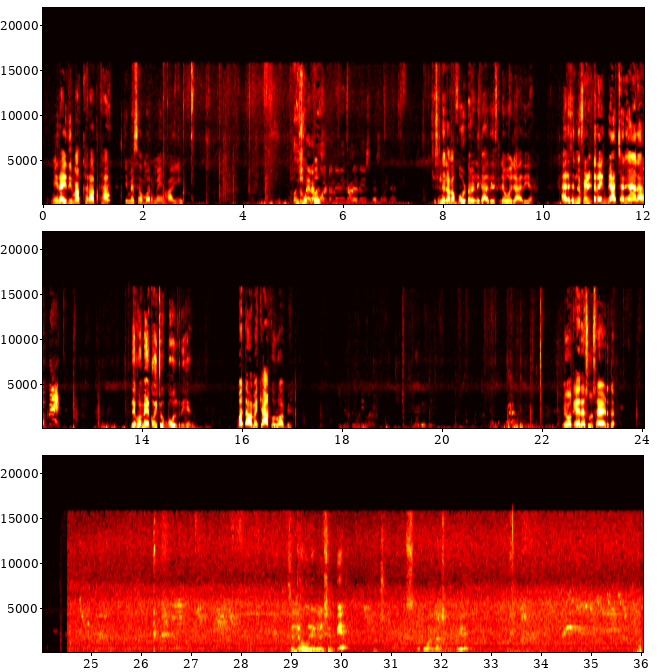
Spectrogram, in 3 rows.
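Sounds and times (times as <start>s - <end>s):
footsteps on dirt track: 0.7s - 8.0s, 9.8s - 24.6s.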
